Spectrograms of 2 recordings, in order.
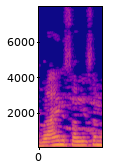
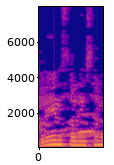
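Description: First: ब्राइन said with a clear long "ai", like brine; ब्राइन sounds like brine, not brain; correct pronunciation. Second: ब्रेन solution with ब्रेन said like brain, a short e sound; ब्रेन sounds like brain, not brine; wrong way some say it. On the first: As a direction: give ब्राइन its proper "brai" sound. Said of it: "ब्राइन solution बोलते हैं". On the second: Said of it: "ब्रेन solution बोलते हैं कुछ लोग". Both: Shown as a demonstration.

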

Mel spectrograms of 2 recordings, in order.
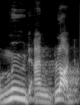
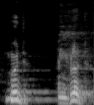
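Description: First: Said in the usual way. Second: "Mood" and "blood" given the same short vowel; "Mood and blood" said Shakespeare's way, as a rhyme; old rhyming pronunciation. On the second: Shown as a demonstration.

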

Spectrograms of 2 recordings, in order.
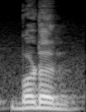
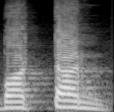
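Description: First: बटन said with the t sounded once, the double t not repeated; बटन said plainly with one t, the way it is really spoken; correct pronunciation. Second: बटन said as full but-tan, every letter sounded; teacher shows students the wrong way, बटन said as full but-tan with both t sounds; wrong full spelling-out. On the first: Teacher corrects students and gives the right बटन, with one t sound. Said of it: "नहीं, बटन". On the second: Teacher mock-reads बटन letter by letter, both t sounds given. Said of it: "बटन तो पूरा पढ़ते हैं". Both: Shown as a demonstration.

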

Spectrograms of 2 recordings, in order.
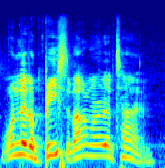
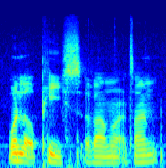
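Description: First: Higher, lilting delivery; playful lilt. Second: Said in the usual way. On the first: Pretend. Player celebrating gradual armour progress, playful lilt. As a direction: lift "little piece" in a playful lilt. Playful take, then low repeat.

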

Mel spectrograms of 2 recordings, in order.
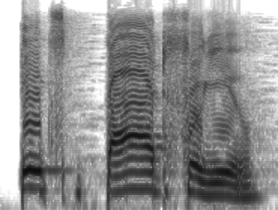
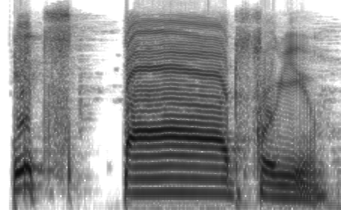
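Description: First: Said in the usual way. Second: Slow, deliberate model sentence. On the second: Shown as a demonstration. Teacher giving a slow example before the learner repeats. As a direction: say each word of It's bad for you slowly and clearly. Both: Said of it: "Ahora tú".

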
